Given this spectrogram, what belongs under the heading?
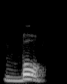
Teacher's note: para articular el primer sonido cierras los labios y luego explota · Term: oclusivo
